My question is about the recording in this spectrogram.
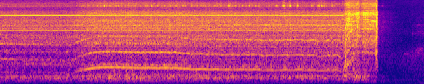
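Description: DeWalt cordless drill running while drilling a hole in a throttle-cable part. The motor whine steps up in speed about a second in, sags slowly as the bit cuts, and stops abruptly about five and a half seconds in.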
